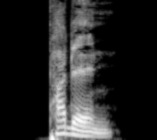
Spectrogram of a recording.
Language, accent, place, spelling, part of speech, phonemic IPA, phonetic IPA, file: German, Germany, Berlin, paddeln, verb, /ˈpadəln/, [ˈpadl̩n], De-paddeln.ogg
- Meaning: 1. to paddle (propel a canoe) 2. to make floundering or twitchy movements (especially in water); to paddle; to swim clumsily (like a dog); to keep oneself afloat by moving one's arms up and down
